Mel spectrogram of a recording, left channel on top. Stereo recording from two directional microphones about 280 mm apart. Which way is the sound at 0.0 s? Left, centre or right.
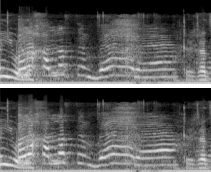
Centre.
